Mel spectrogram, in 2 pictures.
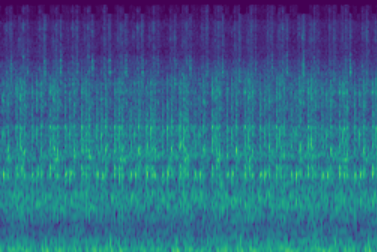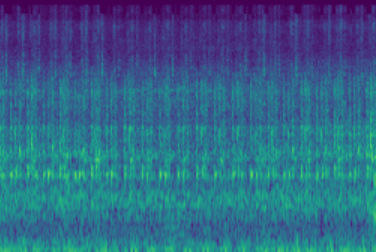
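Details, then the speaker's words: Freshly rebuilt A-series engine in a classic Mini Mark III Cooper S, tested by pulling plug leads one at a time: uneven, lumpy idle stumbling about every quarter second. It runs on three cylinders; cylinder four has zero compression. "So I would say it's running on three cylinders. Given that it's a four cylinder."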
